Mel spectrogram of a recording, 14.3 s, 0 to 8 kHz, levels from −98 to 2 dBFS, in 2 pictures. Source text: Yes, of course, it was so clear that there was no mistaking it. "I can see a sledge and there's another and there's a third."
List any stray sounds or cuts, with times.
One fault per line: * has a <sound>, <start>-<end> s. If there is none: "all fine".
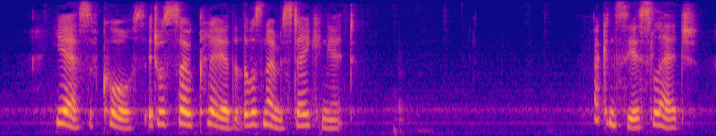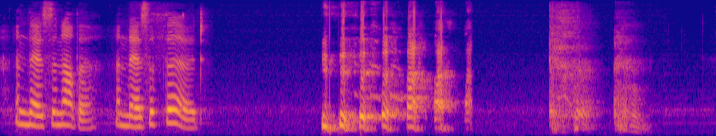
* has a laugh, 10.4-11.9 s
* has a cough, 12.6-13.7 s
